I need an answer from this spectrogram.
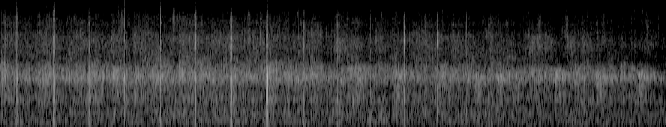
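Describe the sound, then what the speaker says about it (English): Audience at a history symposium giving a round of applause, a faint, distant patter of many hands clapping steadily and fading slightly toward the end. "Let's give them a round of applause again."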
